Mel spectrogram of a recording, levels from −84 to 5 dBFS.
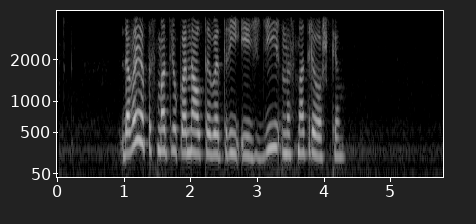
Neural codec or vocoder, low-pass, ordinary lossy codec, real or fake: codec, 16 kHz, 4 kbps, X-Codec, HuBERT features, trained on balanced general audio; 3.6 kHz; AAC, 32 kbps; fake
